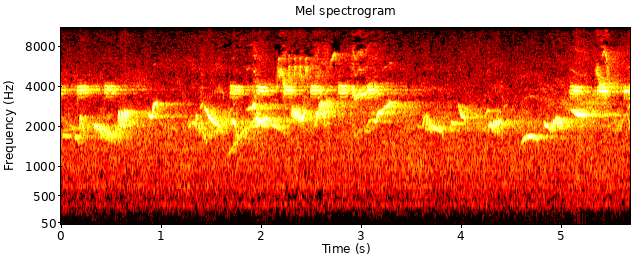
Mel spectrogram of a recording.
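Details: Birds chirping as wind blows through leaves: a busy twitter of short, rising and slurred whistled notes overlapping continuously, with a soft rustling hiss underneath.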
